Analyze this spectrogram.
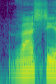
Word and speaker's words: Vashti: or as Vega vet Vashti is is that how you say your name yes it is you pronounce it correct oh yeah yes well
